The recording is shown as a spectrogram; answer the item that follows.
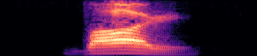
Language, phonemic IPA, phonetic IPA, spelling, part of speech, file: Tamil, /ʋɑːɭ/, [ʋäːɭ], வாள், noun, Ta-வாள்.ogg
- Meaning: 1. sword, scimitar, saw, plough, scissors 2. light, brightness 3. fame 4. sharpness, fineness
